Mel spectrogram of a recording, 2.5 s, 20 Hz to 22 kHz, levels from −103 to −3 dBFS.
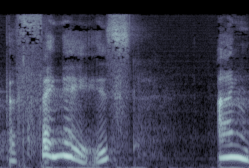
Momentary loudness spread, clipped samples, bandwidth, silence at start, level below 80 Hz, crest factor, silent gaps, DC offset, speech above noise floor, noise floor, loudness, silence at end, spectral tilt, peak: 7 LU; under 0.1%; 15.5 kHz; 0 s; -68 dBFS; 18 dB; none; under 0.1%; 37 dB; -66 dBFS; -31 LUFS; 0 s; -2.5 dB/octave; -14 dBFS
